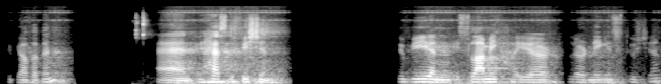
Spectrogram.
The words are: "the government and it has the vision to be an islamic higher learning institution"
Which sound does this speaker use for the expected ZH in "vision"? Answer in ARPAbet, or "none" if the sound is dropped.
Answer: SH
